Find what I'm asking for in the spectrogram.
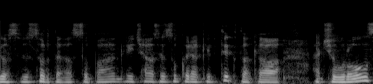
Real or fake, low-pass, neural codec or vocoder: fake; 7.2 kHz; codec, 16 kHz, 8 kbps, FreqCodec, smaller model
